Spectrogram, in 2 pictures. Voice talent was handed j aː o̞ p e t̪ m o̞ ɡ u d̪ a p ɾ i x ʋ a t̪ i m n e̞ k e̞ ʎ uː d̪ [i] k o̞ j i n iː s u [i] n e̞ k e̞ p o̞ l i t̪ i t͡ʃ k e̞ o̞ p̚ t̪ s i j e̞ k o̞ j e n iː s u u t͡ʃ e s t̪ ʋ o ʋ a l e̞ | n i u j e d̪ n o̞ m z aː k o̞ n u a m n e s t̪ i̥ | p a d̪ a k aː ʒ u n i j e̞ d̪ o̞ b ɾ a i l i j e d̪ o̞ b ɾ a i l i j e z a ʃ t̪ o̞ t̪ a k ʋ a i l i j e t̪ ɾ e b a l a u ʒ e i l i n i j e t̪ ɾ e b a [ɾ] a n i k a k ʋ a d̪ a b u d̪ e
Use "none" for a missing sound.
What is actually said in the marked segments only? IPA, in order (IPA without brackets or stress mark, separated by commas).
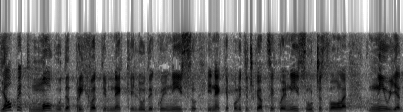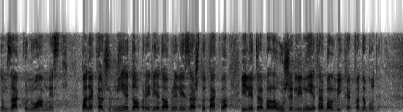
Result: e, i, l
